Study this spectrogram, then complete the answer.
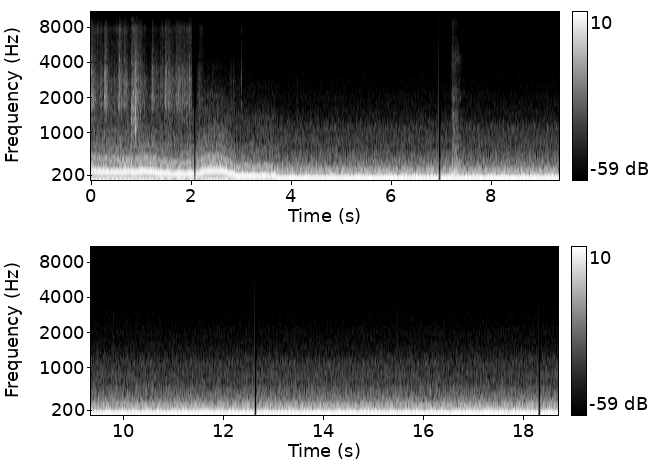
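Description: A bus engine hums loudly, its pitch dropping as the bus slows, then settles into a steady idle.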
